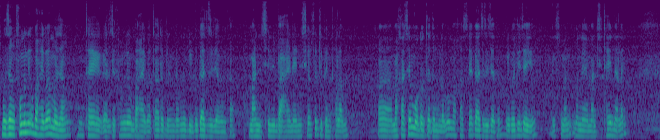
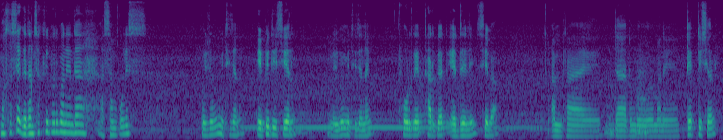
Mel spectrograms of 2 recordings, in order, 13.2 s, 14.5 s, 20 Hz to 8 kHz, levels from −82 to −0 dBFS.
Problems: constant background noise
